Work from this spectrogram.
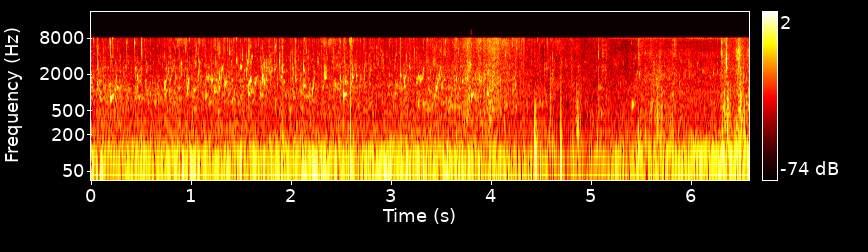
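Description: Creek water trickles and burbles continuously at close range, a steady mid-level wash with a few sharper splashes and drips toward the end.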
